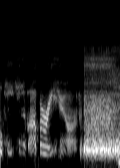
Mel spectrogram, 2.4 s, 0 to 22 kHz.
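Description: A distant station's voice coming through a Kenwood TM-V7 FM transceiver's speaker, thin and band-limited. About a second and a half in it gives way abruptly to a loud burst of static hiss, the squelch tail as the other station unkeys.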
